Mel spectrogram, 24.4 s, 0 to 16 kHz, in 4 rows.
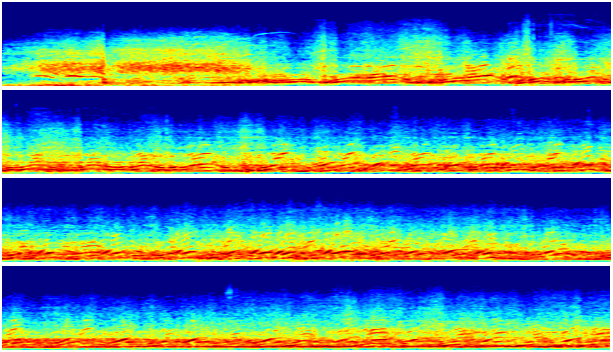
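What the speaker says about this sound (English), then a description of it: "Engines are fired." Several 1996 CART IndyCar race car engines fire up and rev together on the starting grid at Michigan International Speedway, a dense, continuous roar of overlapping blipping throttles with crowd ambience, loud and sustained throughout.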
